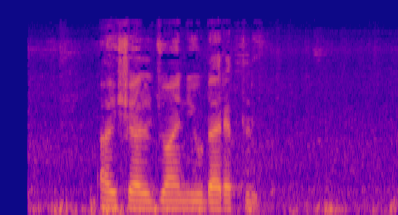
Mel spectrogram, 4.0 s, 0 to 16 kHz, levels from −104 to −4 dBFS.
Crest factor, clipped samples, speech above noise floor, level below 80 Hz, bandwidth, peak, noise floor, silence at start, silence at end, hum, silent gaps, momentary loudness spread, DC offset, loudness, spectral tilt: 20 dB; under 0.1%; 25 dB; -60 dBFS; 11.5 kHz; -22 dBFS; -61 dBFS; 0.3 s; 0 s; none; none; 20 LU; under 0.1%; -37 LUFS; -4.5 dB/octave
